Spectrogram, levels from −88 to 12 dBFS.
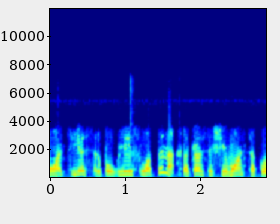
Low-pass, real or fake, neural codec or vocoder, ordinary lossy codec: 7.2 kHz; real; none; MP3, 96 kbps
